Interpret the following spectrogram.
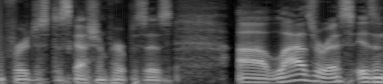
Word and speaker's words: Lazarus: Uh Lazarus is how we would pronounce it in English.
